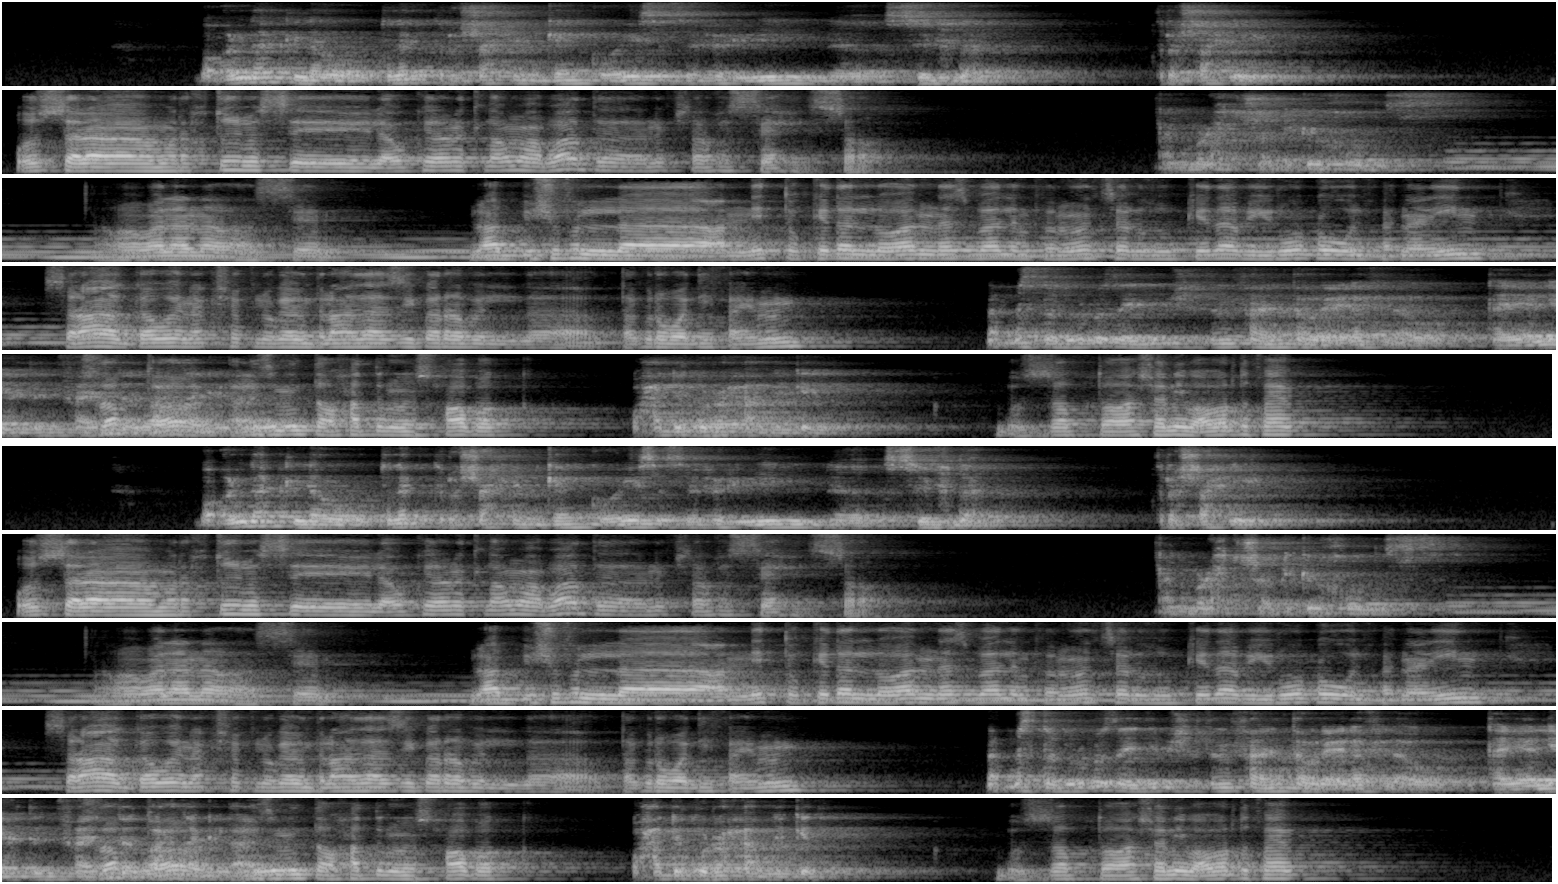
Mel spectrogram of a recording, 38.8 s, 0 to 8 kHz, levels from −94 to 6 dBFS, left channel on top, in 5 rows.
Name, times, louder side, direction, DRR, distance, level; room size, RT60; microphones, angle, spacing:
voice 1, 1.0-4.9 5.8-6.3 13.5-14.9 28.3-32.5 34.2-35.2, right 1 dB, 55° right, -2 dB, 2.8 m, -26 dB
voice 2, 7.8-12.2 16.0-17.3 17.9-23.0 23.5-27.4 31.5-33.7 34.4-34.7 36.0-37.5, left 1 dB, 5° left, 7 dB, 0.6 m, -25 dB
sound 1, 15.0-26.3, left 2 dB, 85° left, 1.8 m, -38 dB
16.5 x 15.0 x 5.9 m, 1.3 s
head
